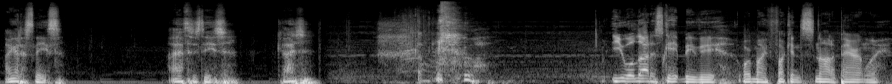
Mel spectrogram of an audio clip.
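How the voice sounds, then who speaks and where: Excitable man doing gameplay commentary. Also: mid-range voice, a little slow, long pauses, soft background music. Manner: casual, excitable, swears often. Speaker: game streamer and video creator.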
